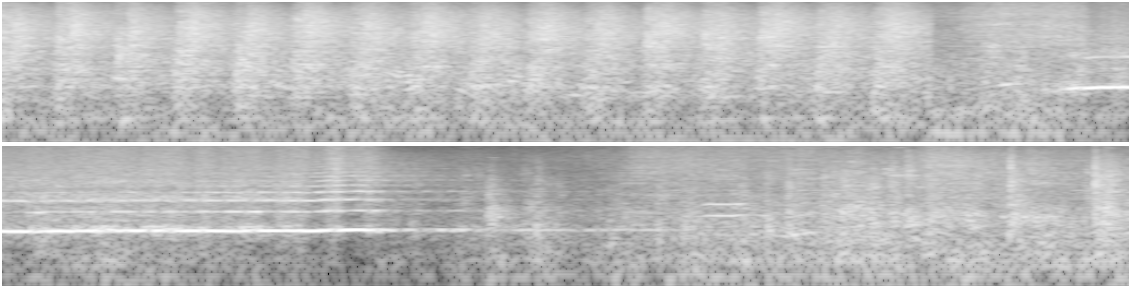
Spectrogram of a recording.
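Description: The Puffing Billy heritage steam train on Australia's historic railway chuffs in rapid rhythmic puffs, then gives a long, loud whistle blast with hissing steam. The puffing returns as the whistle fades, close and powerful.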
